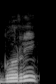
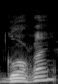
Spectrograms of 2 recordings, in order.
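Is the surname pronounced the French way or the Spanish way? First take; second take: Spanish; French. First: The surname is pronounced the Spanish way. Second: The surname is pronounced the French way.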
